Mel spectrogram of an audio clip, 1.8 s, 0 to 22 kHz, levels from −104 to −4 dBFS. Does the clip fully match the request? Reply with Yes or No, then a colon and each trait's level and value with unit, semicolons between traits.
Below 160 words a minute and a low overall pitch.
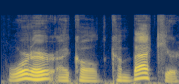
No: average, 200 wpm; low, 125 Hz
